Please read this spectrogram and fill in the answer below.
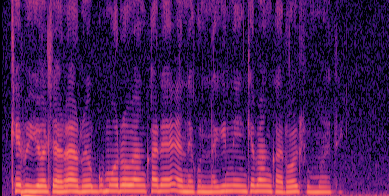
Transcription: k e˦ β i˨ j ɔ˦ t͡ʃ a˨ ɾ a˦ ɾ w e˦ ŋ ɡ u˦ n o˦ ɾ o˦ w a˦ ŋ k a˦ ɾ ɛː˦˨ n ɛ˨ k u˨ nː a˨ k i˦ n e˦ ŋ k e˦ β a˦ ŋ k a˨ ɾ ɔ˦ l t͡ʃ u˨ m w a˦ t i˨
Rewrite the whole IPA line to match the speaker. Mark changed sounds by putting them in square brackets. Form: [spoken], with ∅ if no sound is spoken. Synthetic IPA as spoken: k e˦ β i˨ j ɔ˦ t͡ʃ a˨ ɾ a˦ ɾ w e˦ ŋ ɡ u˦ [m] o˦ ɾ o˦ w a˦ ŋ k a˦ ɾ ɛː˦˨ n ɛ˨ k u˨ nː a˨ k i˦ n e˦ ŋ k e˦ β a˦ ŋ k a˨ ɾ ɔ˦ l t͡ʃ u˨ m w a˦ t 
